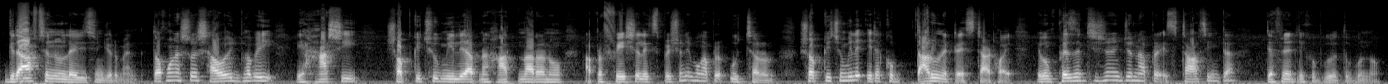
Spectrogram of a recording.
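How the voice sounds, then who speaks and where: A young man with a Bangladeshi accent teaching an English class, explaining steadily and slowing right down for model sentences. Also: medium pitch, very animated. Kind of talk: online English class, mixing Bengali and English.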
